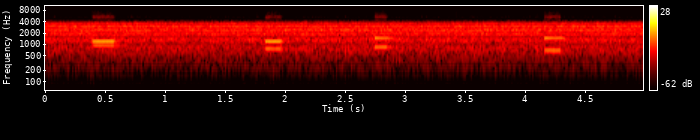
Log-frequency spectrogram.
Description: DTMF, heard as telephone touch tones, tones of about 160 ms, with phone line noise and room echo. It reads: * 4 9 3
